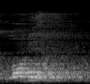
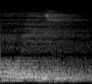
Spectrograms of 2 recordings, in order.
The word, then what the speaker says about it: Moria: la H acá, entonces Moriak. Olvidamos la pronunciación hebrea y haga la acentuación en la Mo. Monte Moria, no Moría, no Moria.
